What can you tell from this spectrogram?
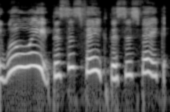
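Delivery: a sleuth who just spotted the fake, pitch way up; excited internet sleuth. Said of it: "Some internet sleuth is gonna say".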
